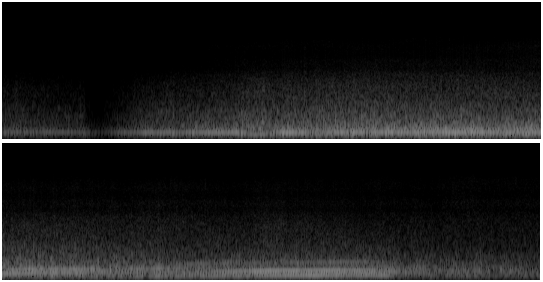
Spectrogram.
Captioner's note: boat noise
